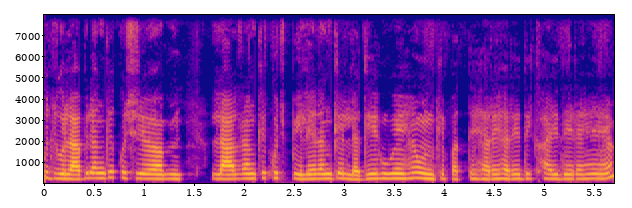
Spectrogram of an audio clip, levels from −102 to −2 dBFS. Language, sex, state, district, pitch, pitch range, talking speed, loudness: Hindi, female, Uttar Pradesh, Jalaun, 225 Hz, 215-230 Hz, 250 wpm, -19 LUFS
